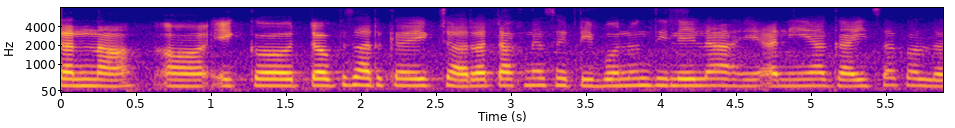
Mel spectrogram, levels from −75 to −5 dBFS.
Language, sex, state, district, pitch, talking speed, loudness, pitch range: Marathi, male, Maharashtra, Chandrapur, 235 Hz, 155 wpm, -16 LUFS, 230-245 Hz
